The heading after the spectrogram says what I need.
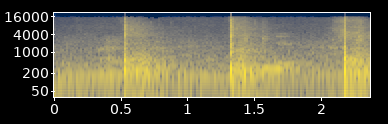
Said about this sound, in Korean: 어, 샌드백 치고 있습니다, 지금. 네. 네. 무슨 챔피언 결정전에 나갈 선수 같죠? 샌드백을 치고 있는 이 샌드백 소리가 오늘 보물 소리입니다.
